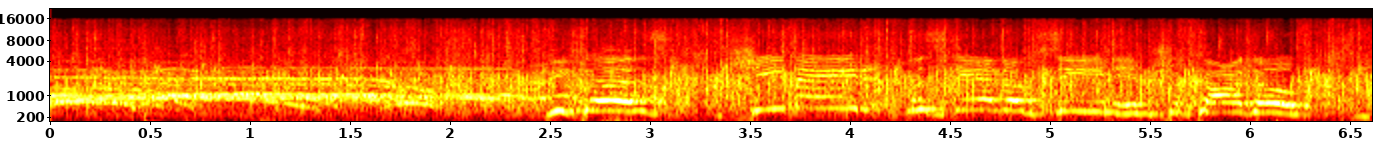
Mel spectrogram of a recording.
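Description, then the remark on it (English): A crowd applauds comedian Cameron Esposito, clapping steadily and loudly, with rising and falling whoops and cheers riding over the dense, continuous applause. “And so I want all of you guys to give Cameron Esposito a huge round of applause.”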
